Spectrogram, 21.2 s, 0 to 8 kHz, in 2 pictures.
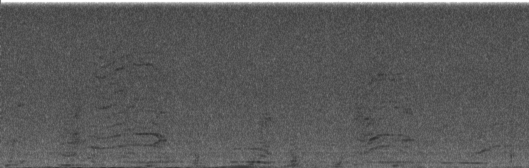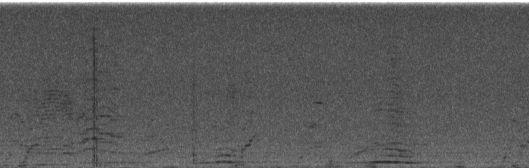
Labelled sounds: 1.3	2.2	humpback whale, 0.86 to 4.4 kHz
2.7	3.4	humpback whale, 0.99 to 5.0 kHz
7.3	8.3	humpback whale, 0.83 to 1.7 kHz
9.6	9.8	humpback whale, 0.80 to 1.0 kHz
11.1	11.4	humpback whale, 0.80 to 1.2 kHz
12.1	13.0	humpback whale, 1.2 to 2.0 kHz
13.6	13.9	humpback whale, 0.80 to 0.93 kHz
15.4	15.7	humpback whale, 0.80 to 1.6 kHz
18.2	18.8	humpback whale, 0.80 to 0.96 kHz

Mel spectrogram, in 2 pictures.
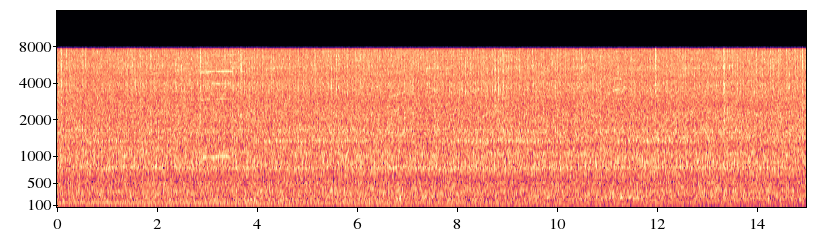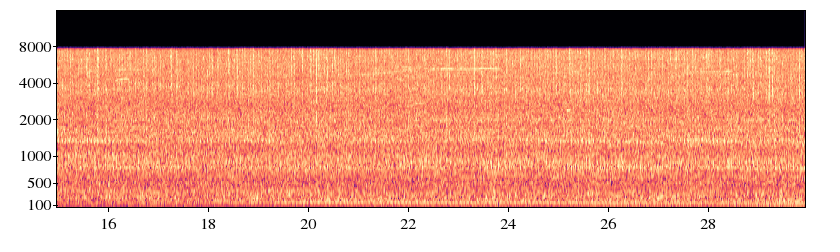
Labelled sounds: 2.4	3.9	killer whale, southern resident, J pod, call S01, 0.61 to 7.0 kHz
6.4	7.3	killer whale, 0.53 to 3.7 kHz
10.9	11.5	killer whale, 3.2 to 4.6 kHz
16.0	16.8	killer whale, 4.1 to 6.5 kHz
21.0	24.1	killer whale, 2.5 to 8.0 kHz
27.5	28.6	killer whale, 4.8 to 5.2 kHz

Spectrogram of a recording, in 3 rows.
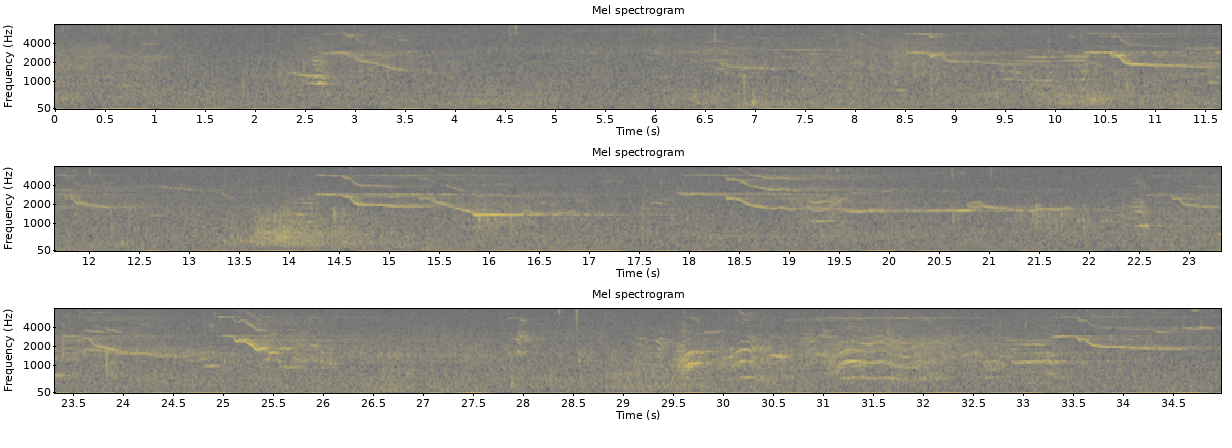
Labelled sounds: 2.7	3.7	killer whale, Bigg's (transient), Gulf of Alaska transient, 1.4 to 5.4 kHz
6.5	7.4	killer whale, Bigg's (transient), Gulf of Alaska transient, 1.4 to 4.5 kHz
8.5	12.4	killer whale, Bigg's (transient), Gulf of Alaska transient, 0.78 to 8.0 kHz
14.2	17.3	killer whale, Bigg's (transient), Gulf of Alaska transient, 1.2 to 8.0 kHz
17.9	21.9	killer whale, Bigg's (transient), Gulf of Alaska transient, 0.92 to 8.0 kHz
22.8	26.2	killer whale, Bigg's (transient), Gulf of Alaska transient, 0.75 to 6.1 kHz
30.8	32.7	killer whale, Bigg's (transient), Gulf of Alaska transient, 0.24 to 2.6 kHz
33.3	34.9	killer whale, Bigg's (transient), Gulf of Alaska transient, 1.7 to 5.9 kHz

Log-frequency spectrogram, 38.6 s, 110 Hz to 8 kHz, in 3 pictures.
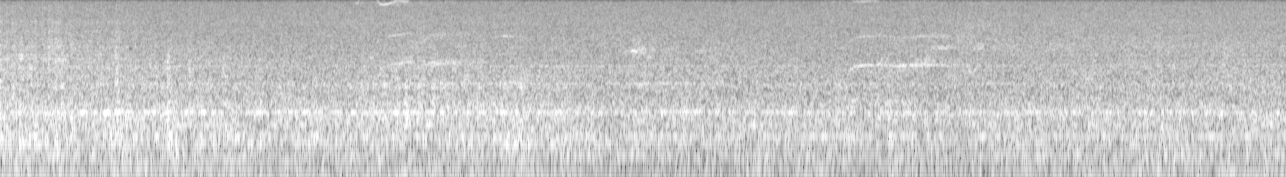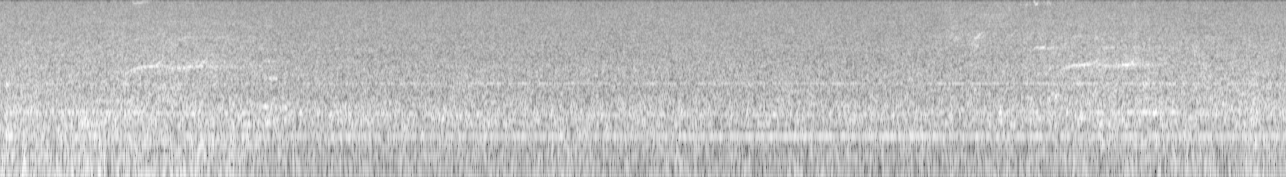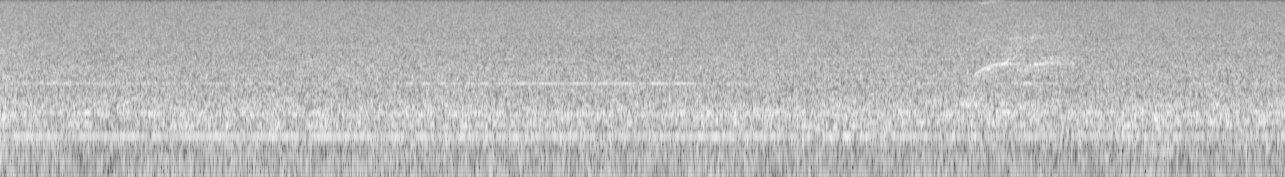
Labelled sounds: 8.9	9.5	killer whale, southern resident, 1.6 to 3.4 kHz
14.0	15.0	killer whale, southern resident, 0.70 to 3.2 kHz
22.3	24.5	killer whale, southern resident, 0.54 to 5.6 kHz
35.4	36.3	killer whale, southern resident, 0.67 to 7.8 kHz

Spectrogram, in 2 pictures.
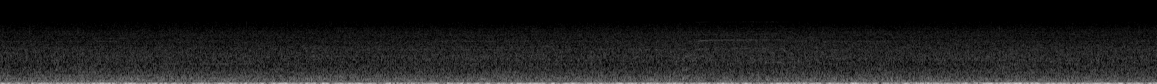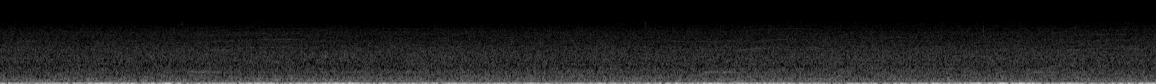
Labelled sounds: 6.9	7.8	killer whale, 2.0 to 4.1 kHz

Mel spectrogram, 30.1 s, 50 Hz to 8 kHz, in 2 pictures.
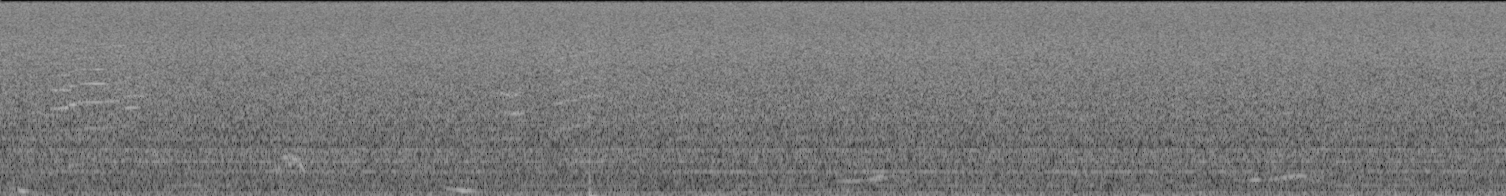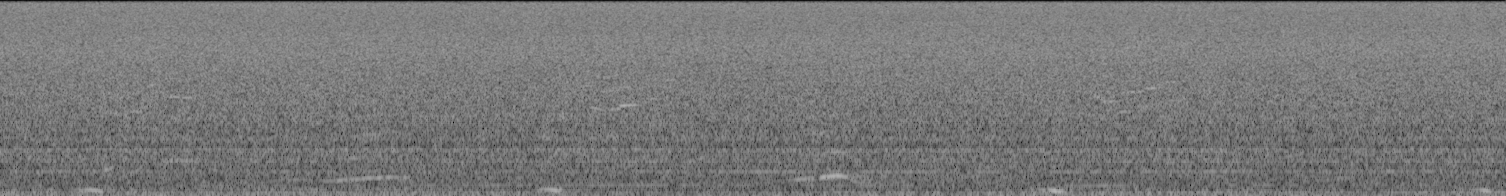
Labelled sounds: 0.5	1.1	humpback whale, 1.4 to 2.2 kHz
21.2	21.5	humpback whale, 1.4 to 1.6 kHz
26.0	26.3	humpback whale, 1.6 to 1.8 kHz

